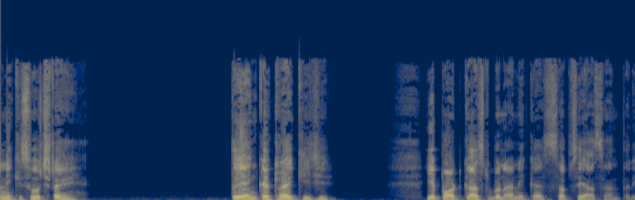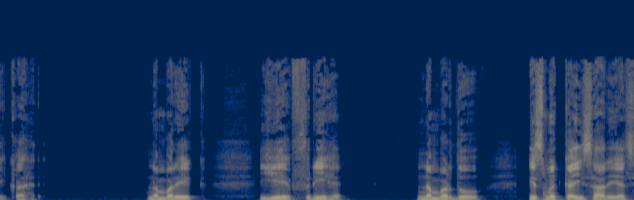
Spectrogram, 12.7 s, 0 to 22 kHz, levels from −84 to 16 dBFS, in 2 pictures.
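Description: Microphone overload first appears at 0.06–0.09 s and 0.55–0.58 s, then more heavily from 2.33 to 2.89 s and again at 4.30–4.73 s. The speech peaks are flattened with a harsh, crackling edge. The likely cause is input volume set so high that the peaks ran into the converter's limit, overshooting by about 4, 2, 8 and 2 dB. A small share of samples, at most a few percent, is squared off.

Microphone volume stepped down occurs at 2.36, 3.36, 5.01 and 12.36 s. The level of both the speech and the background falls abruptly, by about 2, 6, 4 and 1 dB. The first step lands inside the worst distorted stretch. These sudden drops likely come from the call software detecting the overload and lowering the device's input volume one step at a time.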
